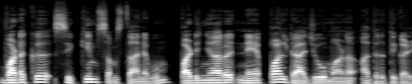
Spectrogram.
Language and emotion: Malayalam, neutral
